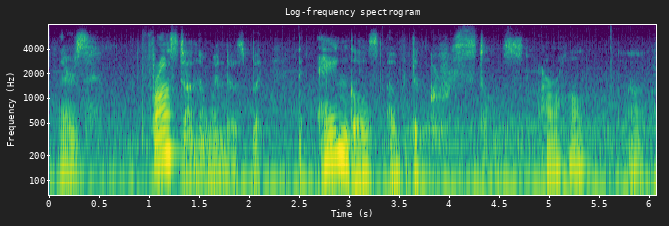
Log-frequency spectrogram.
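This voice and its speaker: Male actor as guilt-ridden lone watcher, radio drama, slow halting delivery, swinging intonation, brooding. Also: medium pitch, vocal fry, noisy background, exaggerated voice. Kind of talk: audio drama monologue.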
